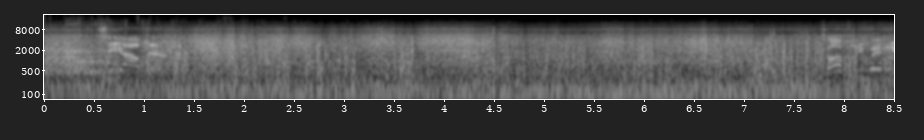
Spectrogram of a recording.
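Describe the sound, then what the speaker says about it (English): Strong, steady wind buffets the microphone at the Kelleys Island ferry dock, a loud continuous roar with water and waves beneath, and a voice speaks briefly in the middle of it. "It's awfully windy out here."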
